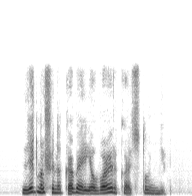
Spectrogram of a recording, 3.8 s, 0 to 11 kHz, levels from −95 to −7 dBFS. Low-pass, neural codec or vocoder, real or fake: 7.2 kHz; codec, 16 kHz, 1 kbps, FreqCodec, larger model; fake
